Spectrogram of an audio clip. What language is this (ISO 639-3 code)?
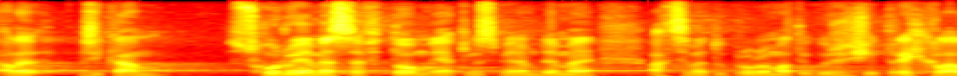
ces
